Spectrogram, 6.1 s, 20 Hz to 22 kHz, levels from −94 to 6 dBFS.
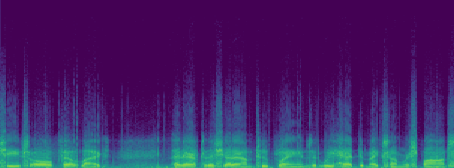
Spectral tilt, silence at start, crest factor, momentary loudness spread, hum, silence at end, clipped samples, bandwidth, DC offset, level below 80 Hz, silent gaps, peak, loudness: -7 dB/octave; 0 s; 14 dB; 15 LU; none; 0 s; under 0.1%; 9 kHz; under 0.1%; -46 dBFS; none; -4 dBFS; -18 LUFS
